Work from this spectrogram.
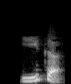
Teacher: the basic high tone on the word for one (yī) changes to a rising tone before the counter ge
